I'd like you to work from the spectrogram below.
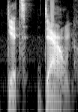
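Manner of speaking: loud, barked order; harsh command. Acted. Orderly ordering Twilight off the bench, loud and harsh. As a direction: snap it out with authority. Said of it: "The harsh command".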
